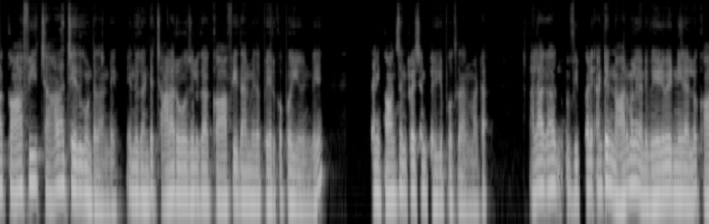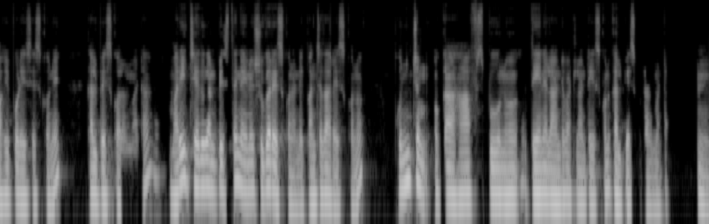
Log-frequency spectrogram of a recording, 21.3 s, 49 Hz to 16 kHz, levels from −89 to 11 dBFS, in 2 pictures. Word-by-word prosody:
ఆ - - +3 0.2
కాఫీ 125 +5 +1 0.2
చాలా 120 +4 0
చేదుగుంటదండి. 95 -9 +1 0.2
ఎందుకంటే 110 0 +1
చాలా 105 +2 +1
రోజులుగా 110 0 +1 0.2
కాఫీ 95 +2 0
దాని 100 -1 +1
మీద 100 - 0
పేరుకుపోయి 100 -1 -1
ఉండి, 90 +9 -4 0.8
దాని 115 -1 +2
కాన్సంట్రేషన్ 115 +1 +1
పెరిగిపోతదనమాట. 90 -4 -4 0.8
అలాగా 130 +2 +2 0.3
విపరి 130 +3 0
అంటే 125 +3 +4 0.2
నార్మల్‌గా 125 +6 +3
అండి 100 - +1
వేడి, 105 +2 +4
వేడి 115 -1 +3
నీళ్లలో 110 +1 +2
కాఫీ 100 +1 +1
పొడి 105 -2 +1
ఏసేసుకొని, 100 +4 -4 0.5
కలిపేసుకోవాలి 105 -3 -1
అనమాట. 85 +2 -19 0.5
మరీ 145 +9 +5
చేదుగ 135 0 +5
అనిపిస్తే 120 +3 -1
నేను 120 -1 +1
షుగర్ 125 0 +5
ఏసుకోనండి. 85 -4 -5
పంచదార 100 0 +1
ఏసుకోను. 90 - -5 0.6
కొంచెం 145 +1 +4 0.2
ఒక 105 - -13 0.2
హాఫ్ 110 0 +1
స్పూను 105 -1 +2 0.3
తేనె 110 0 +5
లాంటివి, 100 +1 +2
అట్లాంటివి, 95 -1 -3
ఏసుకొని 115 +5 -4
కలిపేసుకుంటానన్నమాట. 85 -4 -4 0.5
హ్మ్. 90 -4 -1
105 Hz, 130 wpm, -23 LUFS, 95-115 Hz, 0.8 s, మరీ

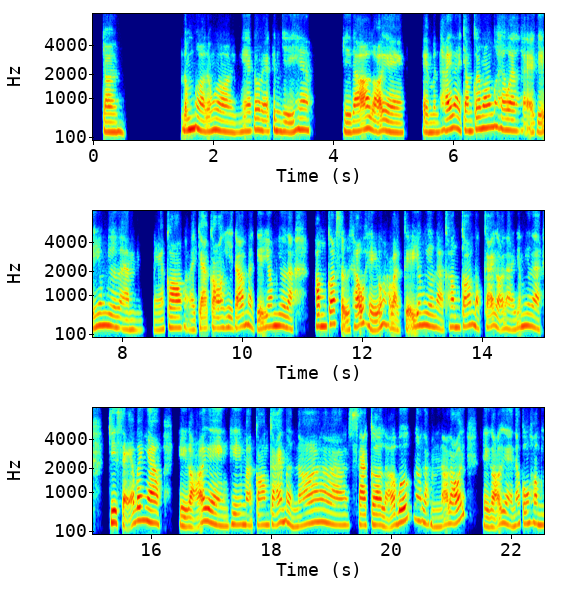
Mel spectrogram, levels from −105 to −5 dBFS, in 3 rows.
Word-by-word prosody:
Trời! 185 -1 0 1.1
Đúng 235 +2 +4
rồi, 215 -6 +2
đúng 220 - 0
rồi, 190 -4 0
nghe 185 +3 -4
có 225 0 0
vẻ 200 -1 -1
kinh 205 -3 -2
dị 180 -1 -1
ha. 225 0 0 0.6
Thì 180 -1 0
đó, 200 +6 +4
rõ 205 - +4
ràng, 180 -4 +1 0.3
thì - - -1
mình 180 0 -4
thấy 215 +3 +3
là 250 -3 +2
trong 200 -1 0
cái 235 +3 +1
mối 255 +1 +5
quan 265 -5 +1
quan 210 -2 +1
hệ, - - -3
kiểu 175 -1 -3
giống 250 +2 0
như 235 -3 -1
là, 185 -4 -3 0.4
mẹ 170 +2 -8
con, 205 -1 +4
hoặc 220 - -11
là 170 0 -6
cha 100 0 -1
con 200 - -1
gì 205 - -4
đó 220 +4 +1
mà, 240 -2 -3
kiểu 175 - -2
giống 230 +2 0
như 235 -2 0
là, 195 -3 -1 0.3
hông 230 0 +4
có 275 +4 +6
sự 280 -12 -2
thấu 225 0 +4
hiểu, 170 - -1
hoặc 265 0 -4
là, - - 0
kiểu - - -1
giống 255 +1 0
như 235 -2 -1
là, 200 - -3
không 215 -1 -3
có 235 +4 0
một 260 +1 -2
cái, - - -2
gọi - - -1
là, 180 -2 -5
giống 225 +7 -3
như 245 - -2
là, 200 -5 -1 0.3
chia 245 0 +6
sẻ 240 - 0
với 285 +1 +6
nhau, 250 -5 +5 0.3
thì 180 -2 +1
rõ 175 +10 +3
ràng 205 -8 +2
khi 210 -1 -3
mà 200 -2 -3
con 205 +1 -3
cái 210 +4 -1
mình 225 -10 -3
nó, 200 +5 -2
a, 215 -6 -1
sa 200 0 +1
cơ 205 -1 +4
lỡ 180 - 0
bước 270 +6 +5
nó 285 -3 -4
lầm 220 -9 -6
nó 180 - -2
lối, 225 - +3 0.3
thì 175 -2 -2
rõ 165 - +1
ràng 210 -6 -3
nó 205 +3 -3
cũng 225 +1 -1
hông 225 -4 -3
215 Hz, 240 wpm, -25 LUFS, 195-235 Hz, 1.1 s, có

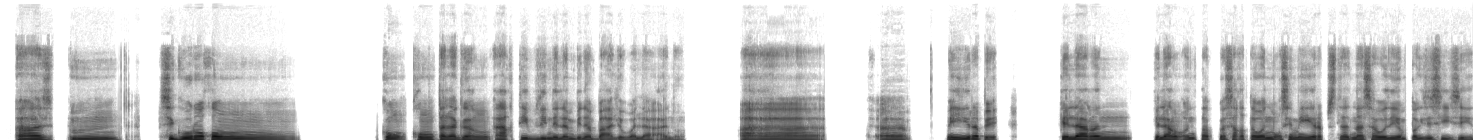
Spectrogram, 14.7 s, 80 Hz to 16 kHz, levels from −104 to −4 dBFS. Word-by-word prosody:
As 150 -2 +3 0.2
hmm. 130 -7 0 0.4
Siguro 180 +4 +4
kung 180 -2 +6 1.6
kung 145 -2 +1
kung 150 -1 +1
talagang 130 -3 +1
actively 110 -3 -1
nilang 100 -2 0
binabalewala 90 -4 -4
ano, - - -12 0.6
ah, 105 -4 -3 0.5
ah, 120 -3 -4 0.4
mahirap 140 0 +3
eh. - - -17 0.6
Kailangan 130 -3 +4 0.2
kailangan 130 0 +2
on 120 - -1
top 115 -2 -3
ka 120 - -3
sa 110 - -5
katawan 115 +1 +2
mo 115 - -3
kasi 140 - -2
mahirap 125 -2 0
sa 120 -2 -3
nasa 120 -1 -1
huli 115 0 +2
ang 105 - -7
pagsisisi 100 -4 -4
120 Hz, 120 wpm, -22 LUFS, 105-135 Hz, 1.6 s, kung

